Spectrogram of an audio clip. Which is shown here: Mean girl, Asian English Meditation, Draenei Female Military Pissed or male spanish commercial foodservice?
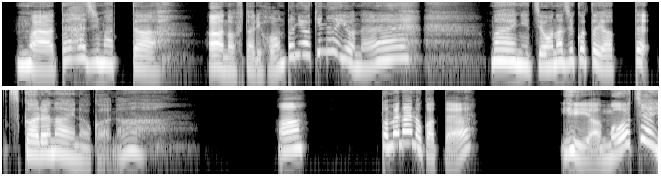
Mean girl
